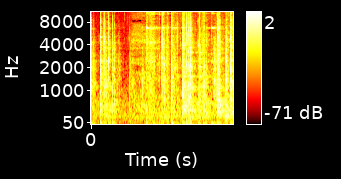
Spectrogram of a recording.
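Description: Light metallic clicks and clinks as a stabiliser clamp is fitted onto the round upright of an aluminium scaffold tower, with a faint high ringing from the metal parts.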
